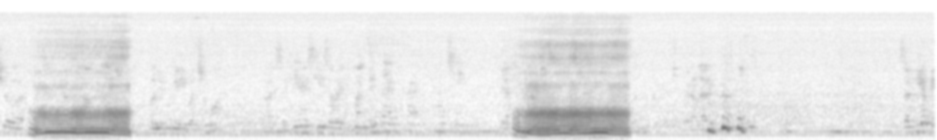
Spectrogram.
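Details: Shih Tzu dog asleep after a long walk in the park: two long, rattling, droning snores several seconds apart over quiet room noise. Snoring.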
